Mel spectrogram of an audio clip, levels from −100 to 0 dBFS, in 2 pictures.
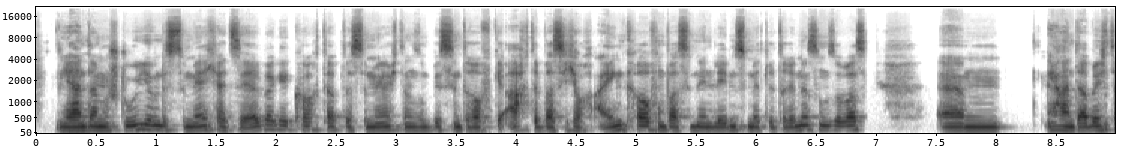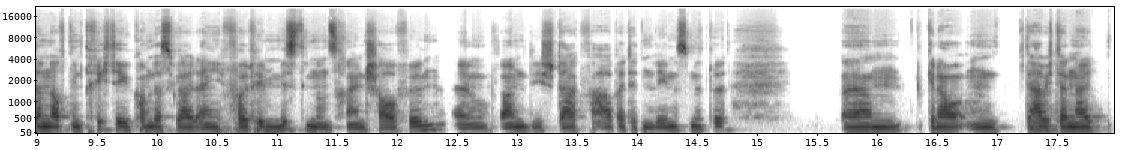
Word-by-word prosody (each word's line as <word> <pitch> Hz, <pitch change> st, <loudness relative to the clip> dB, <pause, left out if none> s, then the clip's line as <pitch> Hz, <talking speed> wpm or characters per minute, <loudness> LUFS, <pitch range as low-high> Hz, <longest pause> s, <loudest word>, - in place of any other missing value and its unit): Ja, 105 Hz, 0 st, +5 dB
und 110 Hz, -, +3 dB
dann 115 Hz, -1 st, +4 dB
im 110 Hz, -, +1 dB
Studium, 130 Hz, +4 st, 0 dB
desto 120 Hz, 0 st, +5 dB
mehr 110 Hz, +2 st, +2 dB
ich 120 Hz, 0 st, -4 dB
halt 110 Hz, -2 st, +1 dB
selber 115 Hz, +8 st, +1 dB
gekocht 125 Hz, -1 st, -5 dB
habe, 110 Hz, -, -2 dB
desto 105 Hz, 0 st, +4 dB
mehr 105 Hz, +1 st, 0 dB
habe 115 Hz, -, -1 dB
ich 115 Hz, -, -6 dB
dann 105 Hz, +1 st, -3 dB
so 105 Hz, -, -5 dB
'n 105 Hz, -, -6 dB
bisschen 110 Hz, -1 st, +4 dB
darauf 105 Hz, 0 st, -2 dB
geachtet, -, -, -1 dB
was 105 Hz, 0 st, +6 dB
ich 115 Hz, -2 st, -1 dB
auch 100 Hz, 0 st, -5 dB
einkaufe 125 Hz, +3 st, +1 dB
und 115 Hz, -, -1 dB
was 105 Hz, -1 st, +3 dB
in 110 Hz, -, -4 dB
den 105 Hz, -1 st, -1 dB
Lebensmitteln 105 Hz, -1 st, +2 dB
drin 105 Hz, +4 st, -2 dB
ist 130 Hz, 0 st, +1 dB
und 125 Hz, -, -1 dB
so 125 Hz, -1 st, -1 dB
was, 130 Hz, 0 st, +3 dB, 0.6 s
ähm, 105 Hz, -1 st, 0 dB, 0.3 s
ja, 115 Hz, 0 st, +1 dB
und 110 Hz, -1 st, +2 dB
da 110 Hz, -, +6 dB
bin 120 Hz, -, +3 dB
ich 120 Hz, -, -2 dB
dann 110 Hz, -1 st, +2 dB
auf 105 Hz, 0 st, 0 dB
den 110 Hz, -1 st, -3 dB
Trichter 125 Hz, -1 st, -4 dB
gekommen, 115 Hz, 0 st, -2 dB
dass 110 Hz, -1 st, +4 dB
wir 105 Hz, -, 0 dB
halt 105 Hz, -, 0 dB
eigentlich 105 Hz, +2 st, -3 dB
voll 110 Hz, 0 st, -1 dB
viel 120 Hz, +1 st, -2 dB
Mist 120 Hz, +3 st, +3 dB
in 115 Hz, -, 0 dB
uns 100 Hz, -1 st, 0 dB
reinschaufeln, 105 Hz, +7 st, -2 dB
irgendwann 105 Hz, +2 st, -3 dB
die 105 Hz, -1 st, -9 dB
stark 105 Hz, +1 st, -2 dB
verarbeiteten 105 Hz, 0 st, -6 dB
Lebensmittel, 115 Hz, +3 st, -1 dB, 1.0 s
ähm, 105 Hz, +1 st, -1 dB
genau, 105 Hz, -1 st, +1 dB
und 100 Hz, +1 st, -6 dB
da 100 Hz, -, -2 dB
habe 115 Hz, -, +3 dB
ich 115 Hz, -, -6 dB
dann 110 Hz, -1 st, +2 dB
halt 105 Hz, -1 st, 0 dB
110 Hz, 235 wpm, -25 LUFS, 105-115 Hz, 1.0 s, was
